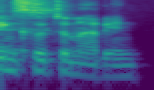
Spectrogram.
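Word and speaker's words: Tincuța Marin: That's correct my pronunciation. Tincuta Marin. Yes. Tincuta Marin.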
